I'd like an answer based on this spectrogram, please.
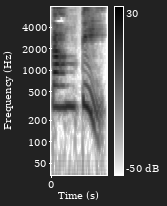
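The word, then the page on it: dang1di4: Mandarin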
